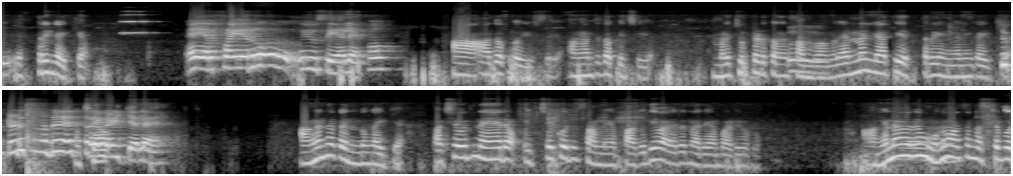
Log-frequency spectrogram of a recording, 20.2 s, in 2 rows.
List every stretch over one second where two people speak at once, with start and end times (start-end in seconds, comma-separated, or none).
none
